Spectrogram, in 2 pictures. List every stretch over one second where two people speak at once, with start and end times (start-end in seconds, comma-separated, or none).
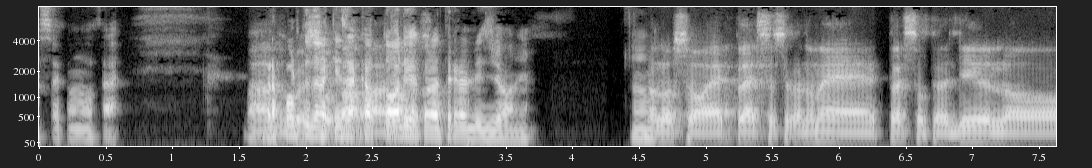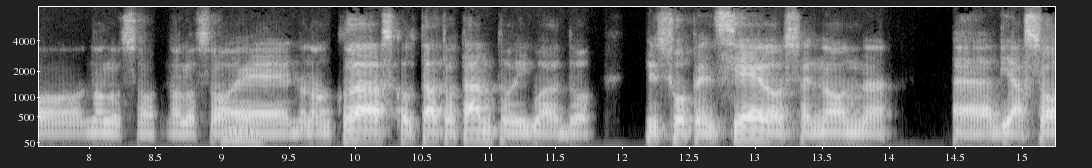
1.6-3.1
